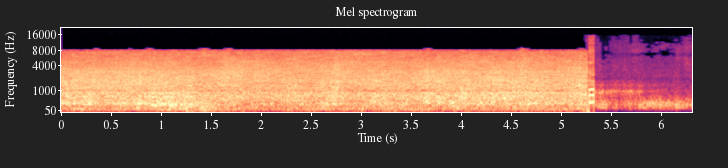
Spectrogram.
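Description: Water surges and roars loudly over the shore.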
